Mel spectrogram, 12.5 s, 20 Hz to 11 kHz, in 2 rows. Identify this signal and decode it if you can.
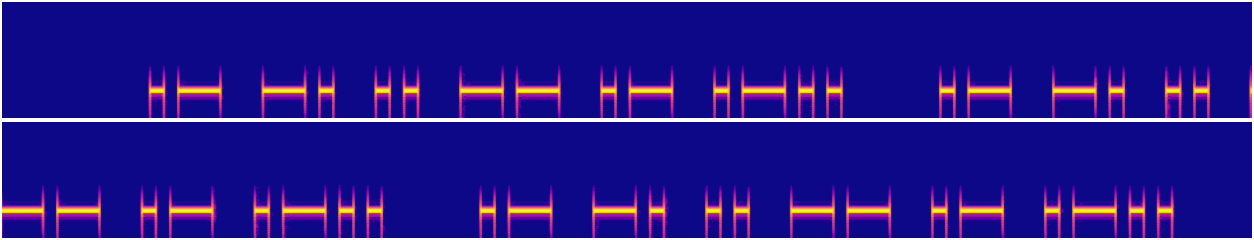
Morse code, heard as a keyed tone, about 17 wpm, 700 Hz. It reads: ANIMAL ANIMAL ANIMAL
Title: Top 300 Words Repeated 17wpm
